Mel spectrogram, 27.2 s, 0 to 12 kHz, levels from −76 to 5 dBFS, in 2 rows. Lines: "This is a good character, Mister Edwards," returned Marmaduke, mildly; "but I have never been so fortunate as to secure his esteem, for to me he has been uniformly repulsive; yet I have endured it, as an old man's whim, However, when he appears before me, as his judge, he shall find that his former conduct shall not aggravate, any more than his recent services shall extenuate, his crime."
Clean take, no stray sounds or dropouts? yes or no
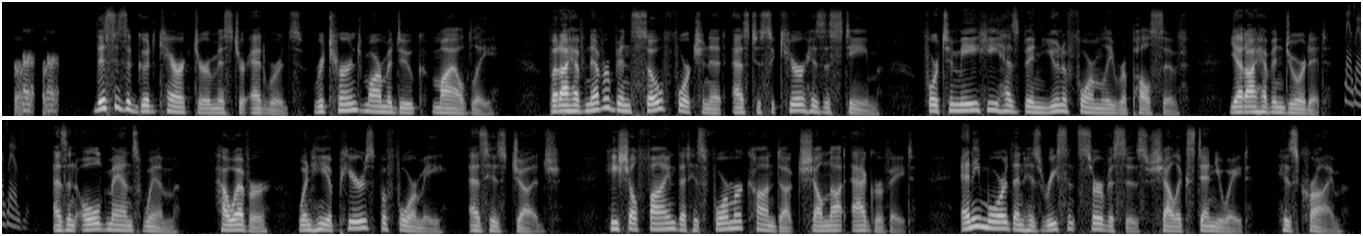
no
